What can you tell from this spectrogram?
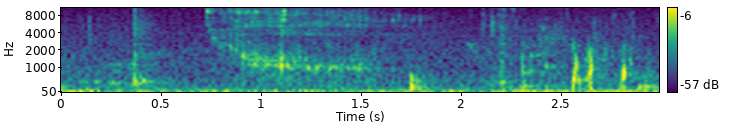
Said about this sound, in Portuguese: Gostaram deste barulho? Tem aquelas garrafas à, à ajuda da bola. então eu mando o jato de água para dentro da boca.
